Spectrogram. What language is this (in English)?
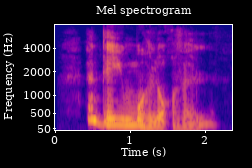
Kabyle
